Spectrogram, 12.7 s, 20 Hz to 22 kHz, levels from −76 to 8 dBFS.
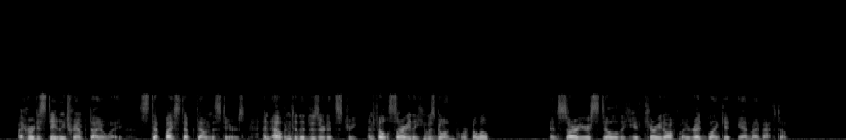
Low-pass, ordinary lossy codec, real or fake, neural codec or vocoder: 7.2 kHz; Opus, 64 kbps; real; none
